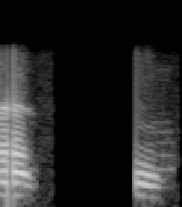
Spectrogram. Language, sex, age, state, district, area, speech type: Tamil, male, 60+, Tamil Nadu, Thanjavur, rural, conversation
